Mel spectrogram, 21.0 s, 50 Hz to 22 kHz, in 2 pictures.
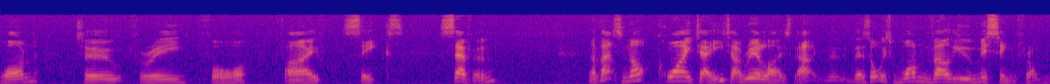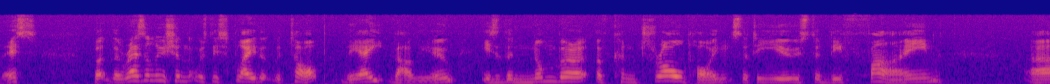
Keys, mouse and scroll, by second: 0.2-6.3 drag, 6.6 middle click, 8.4 middle click, 16.7-21.0 drag.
